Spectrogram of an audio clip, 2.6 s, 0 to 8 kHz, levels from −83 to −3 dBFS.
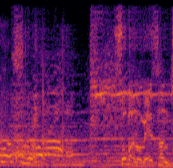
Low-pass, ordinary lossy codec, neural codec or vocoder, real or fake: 7.2 kHz; Opus, 16 kbps; none; real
